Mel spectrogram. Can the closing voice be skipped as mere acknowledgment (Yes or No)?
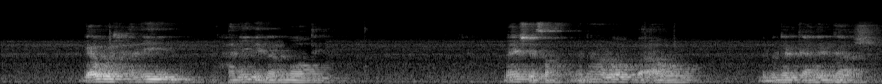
Yes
